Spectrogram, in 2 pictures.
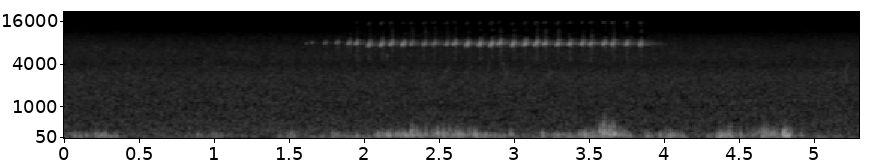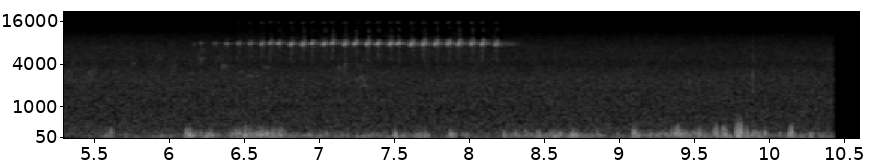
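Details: Eurasian wryneck (Jynx torquilla) fledglings give two thin, very high, steady hissing begging calls, each about two seconds long, over low rustling and bumping noises.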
